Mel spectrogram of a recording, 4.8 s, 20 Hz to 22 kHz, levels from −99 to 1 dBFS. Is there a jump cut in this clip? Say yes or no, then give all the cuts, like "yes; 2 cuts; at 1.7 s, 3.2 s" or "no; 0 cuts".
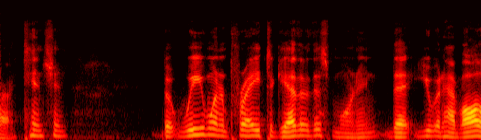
no; 0 cuts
